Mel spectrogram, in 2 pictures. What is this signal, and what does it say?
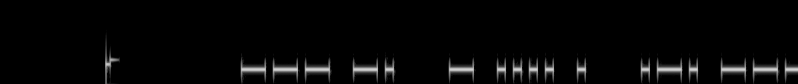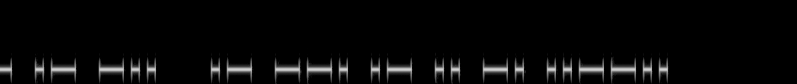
Morse code, heard as a keyed tone, about 15 wpm, 700 Hz. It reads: ON THE ROAD AGAIN?
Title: Sentences from Top 1000 Words - Review Part 2 - 15wpm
